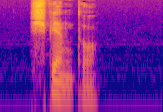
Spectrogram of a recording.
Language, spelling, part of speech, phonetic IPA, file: Polish, święto, noun, [ˈɕfʲjɛ̃ntɔ], Pl-święto.ogg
